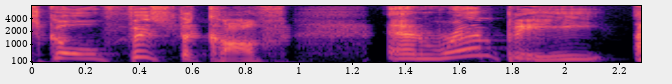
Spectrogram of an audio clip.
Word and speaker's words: Rempe: Yes, Rempe, who's about 8 feet tall.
